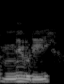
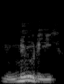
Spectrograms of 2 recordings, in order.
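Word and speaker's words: gnudi: Now when I say ricotta nudie, that's g n u d i. Kind of like how Ellie's noki that starts on a g, a silent g starts with a gn.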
